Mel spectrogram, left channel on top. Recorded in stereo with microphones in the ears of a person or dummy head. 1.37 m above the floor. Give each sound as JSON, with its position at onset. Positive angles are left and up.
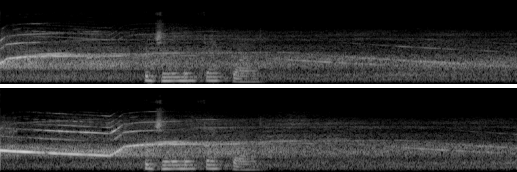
{"t": 1.4, "sound": "a man speaking", "side_deg": -15, "distance_m": 0.6}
